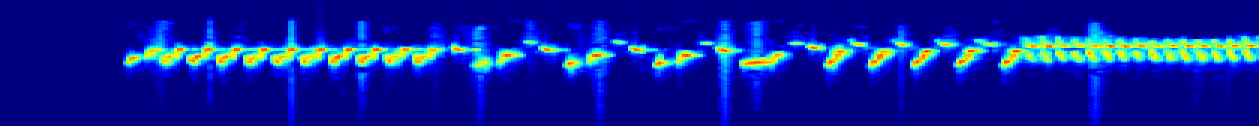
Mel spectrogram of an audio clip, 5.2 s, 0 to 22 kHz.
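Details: Captive-bird training song of a European goldfinch, recorded in 2017: fast liquid twittering that starts as an even trill, breaks into varied chirps and slurred notes, and ends in a bright rattling trill.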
